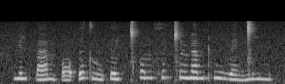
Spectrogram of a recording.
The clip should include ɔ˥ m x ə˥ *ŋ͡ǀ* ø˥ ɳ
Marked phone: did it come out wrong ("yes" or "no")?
yes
